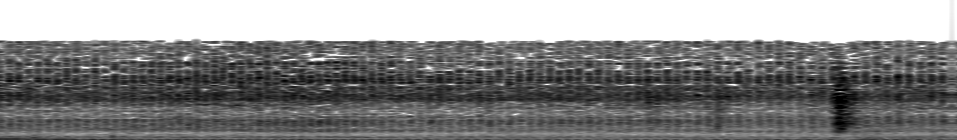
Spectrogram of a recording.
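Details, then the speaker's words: Honda Click scooter after fixing lost compression from wrong valve fitted, new valve seals, and valve clearance adjusted to remove metallic clatter. Even, steady idle putter with no top-end clatter; normal idle. "Adjust valve clearance yan. Wala na yung sobrang ingay."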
